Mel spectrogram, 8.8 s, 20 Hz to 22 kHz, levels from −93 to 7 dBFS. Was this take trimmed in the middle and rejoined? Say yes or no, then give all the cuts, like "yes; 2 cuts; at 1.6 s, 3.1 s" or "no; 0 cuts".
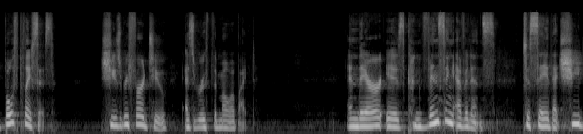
no; 0 cuts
